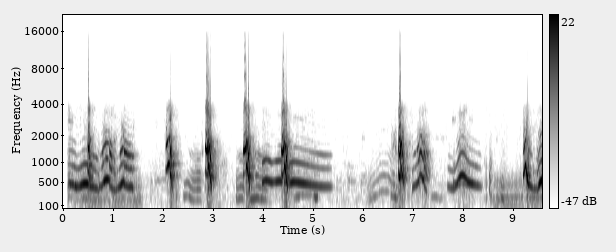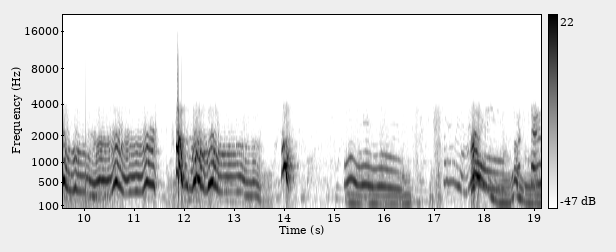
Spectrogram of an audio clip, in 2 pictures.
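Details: German Shepherd male in a home, talking and howling along with his owner: a run of short whiny yelps and warbling moans, rising and falling, in bursts with brief pauses, with human voices mixed in.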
